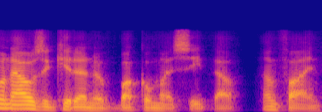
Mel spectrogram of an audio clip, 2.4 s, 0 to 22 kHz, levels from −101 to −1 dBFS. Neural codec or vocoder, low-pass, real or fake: codec, 16 kHz, 0.2 kbps, FocalCodec; 7.2 kHz; fake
